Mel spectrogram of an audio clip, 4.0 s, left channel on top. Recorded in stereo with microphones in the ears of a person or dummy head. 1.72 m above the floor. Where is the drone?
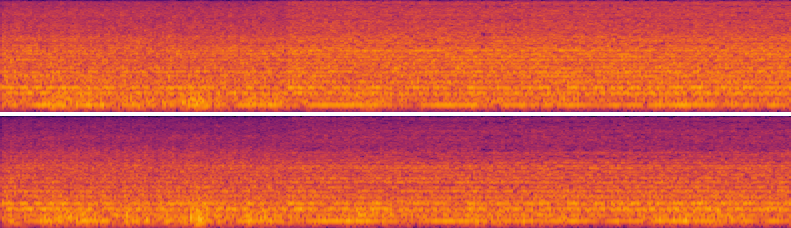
60° left (ahead or behind).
